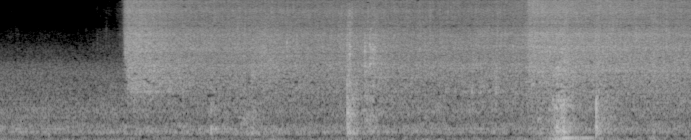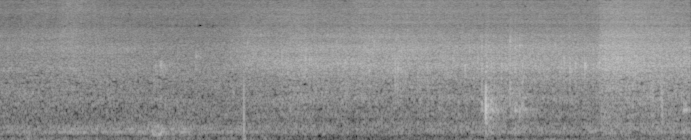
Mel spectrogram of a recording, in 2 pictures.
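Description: Grated bottle gourd (lauki) going into hot desi ghee in a pan: a sudden sizzle starts about a second in and carries on steadily as it fries, growing a little stronger near the end, with a few light knocks of the stirring spoon against the pan.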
